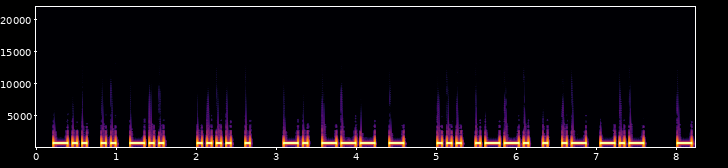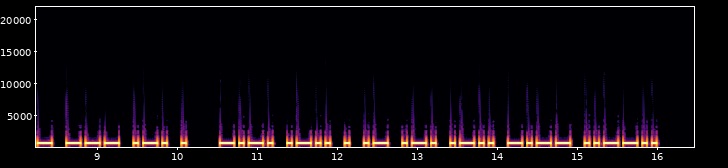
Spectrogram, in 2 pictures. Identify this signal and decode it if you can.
Morse code, heard as a keyed tone, about 20 wpm, 700 Hz. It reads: DID HE NOT SPEAK MORE CLEARLY?
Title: Sentences from Top 1300 Words 20wpm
